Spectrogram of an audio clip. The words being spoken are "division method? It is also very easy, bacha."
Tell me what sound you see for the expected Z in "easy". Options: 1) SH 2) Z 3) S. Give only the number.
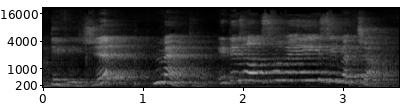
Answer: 3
